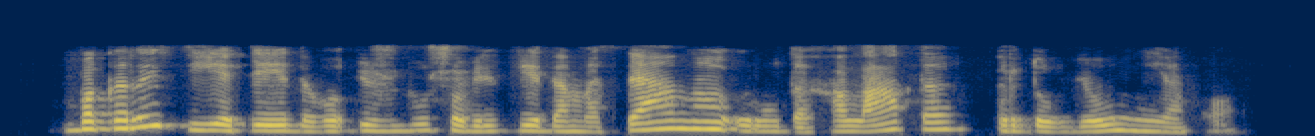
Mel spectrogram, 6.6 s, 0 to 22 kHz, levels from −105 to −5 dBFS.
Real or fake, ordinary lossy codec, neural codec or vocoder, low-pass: fake; AAC, 48 kbps; codec, 16 kHz, 16 kbps, FreqCodec, smaller model; 5.4 kHz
